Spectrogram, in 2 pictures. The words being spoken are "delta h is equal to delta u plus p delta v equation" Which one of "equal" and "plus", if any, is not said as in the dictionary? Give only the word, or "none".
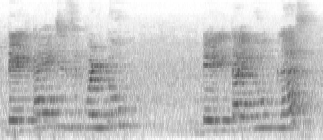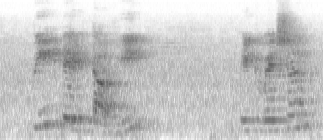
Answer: equal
